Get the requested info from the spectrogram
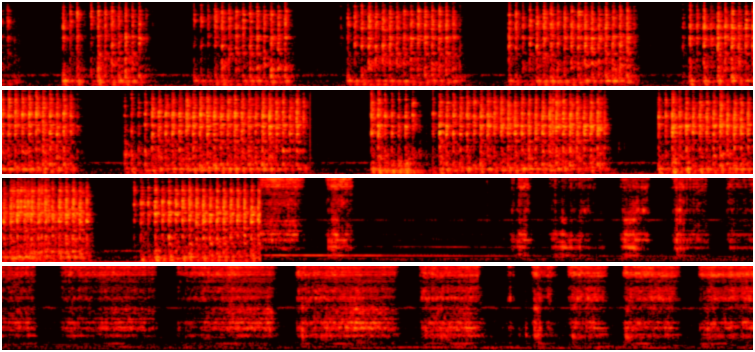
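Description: Turning tool cutting a spinning hazel blank on a wood lathe, in repeated passes of a second or two with short pauses between. After about eighteen seconds the passes turn shorter and quicker, light scraping cuts.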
